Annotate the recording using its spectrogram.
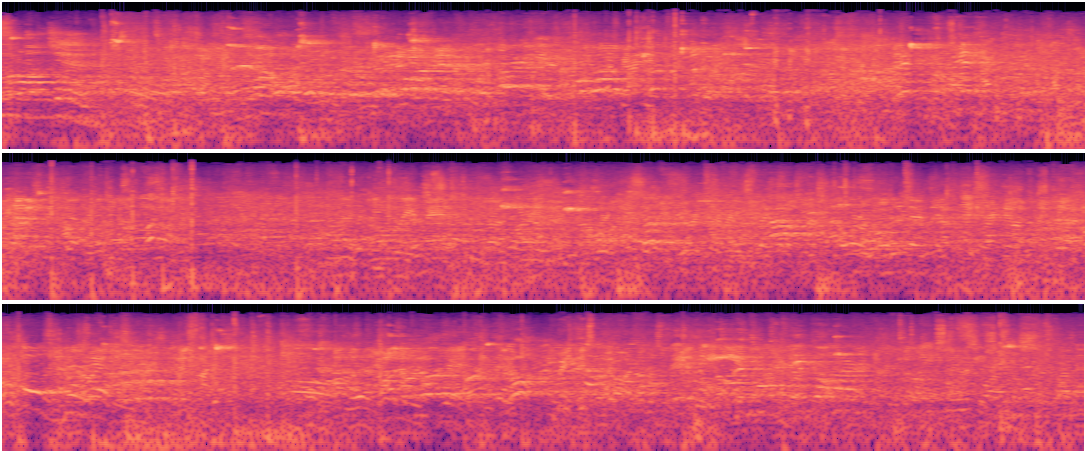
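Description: Players' voices calling and shouting in a gymnasium, with a ball bouncing repeatedly on the hardwood floor during a game of handball.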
